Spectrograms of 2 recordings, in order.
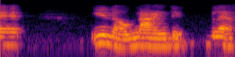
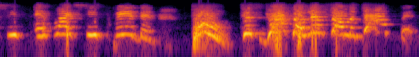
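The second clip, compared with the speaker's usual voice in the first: excited retelling; 10 semitones higher, 4 dB louder than usual. Retold or imitated. Retelling the table fall.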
